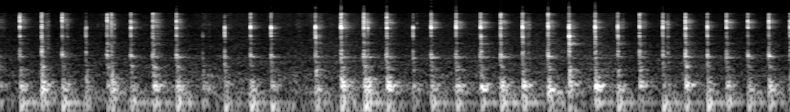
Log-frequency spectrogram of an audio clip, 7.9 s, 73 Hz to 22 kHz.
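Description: A wide-tooth wooden comb lying on a bamboo board has its teeth plucked with a fingernail, producing a quick, even run of 33 dry, bright clicks. Each click dies away almost instantly, with a faint low body under the sharp high snap.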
